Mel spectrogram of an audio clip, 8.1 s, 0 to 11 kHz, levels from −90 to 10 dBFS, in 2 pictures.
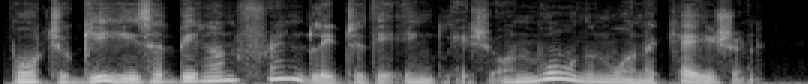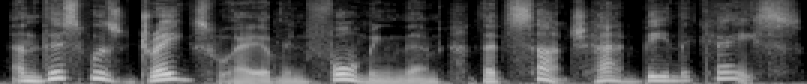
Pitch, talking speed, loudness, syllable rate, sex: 130 Hz, 200 wpm, -20 LUFS, 5.2 syllables/s, male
